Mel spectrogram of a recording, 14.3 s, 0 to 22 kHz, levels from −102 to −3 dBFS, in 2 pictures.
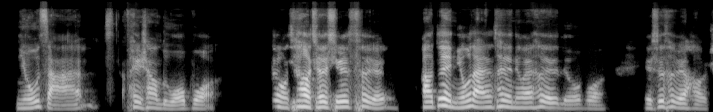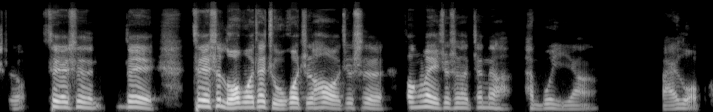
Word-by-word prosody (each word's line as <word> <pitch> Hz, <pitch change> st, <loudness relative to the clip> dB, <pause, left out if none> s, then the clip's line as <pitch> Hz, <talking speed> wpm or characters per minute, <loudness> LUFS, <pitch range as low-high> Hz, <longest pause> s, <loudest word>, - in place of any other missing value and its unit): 牛 155 Hz, +5 st, -2 dB
杂 130 Hz, -9 st, -1 dB, 0.5 s
配 195 Hz, -, -2 dB
上 170 Hz, -1 st, -2 dB
萝 135 Hz, 0 st, -3 dB
卜， 140 Hz, -1 st, -4 dB, 0.5 s
这 215 Hz, -, -5 dB
种 180 Hz, -3 st, +2 dB
挺 190 Hz, +4 st, -2 dB
好 205 Hz, -, +11 dB
吃 185 Hz, +1 st, +4 dB
其 190 Hz, +2 st, +3 dB
实 195 Hz, -, +4 dB
特 200 Hz, +2 st, -1 dB
别 155 Hz, -2 st, 0 dB, 0.4 s
啊， 190 Hz, 0 st, +5 dB
对 245 Hz, +1 st, +7 dB
牛 180 Hz, +1 st, +1 dB
腩 190 Hz, -3 st, +5 dB
特 205 Hz, -, -2 dB
别 210 Hz, -2 st, +2 dB
牛 175 Hz, -2 st, -5 dB
腩 175 Hz, 0 st, 0 dB
配 175 Hz, -3 st, 0 dB
萝 145 Hz, -2 st, -8 dB
卜， 140 Hz, -2 st, -9 dB, 0.4 s
也 150 Hz, -, -6 dB
是 200 Hz, +6 st, 0 dB
特 200 Hz, 0 st, -4 dB
别 165 Hz, -2 st, +1 dB
好 145 Hz, -3 st, -7 dB
吃。 -, -, -14 dB, 0.4 s
特 210 Hz, -, +2 dB
别 185 Hz, -1 st, +2 dB
是 180 Hz, -1 st, -3 dB, 0.3 s
对， 180 Hz, -6 st, +1 dB, 0.4 s
特 -, -, -1 dB
别 210 Hz, -1 st, +6 dB
是 230 Hz, +3 st, +1 dB
萝 165 Hz, -5 st, +7 dB
卜 185 Hz, +1 st, +3 dB
在 200 Hz, +2 st, +2 dB
煮 150 Hz, -6 st, -3 dB
过 175 Hz, +5 st, +3 dB
之 170 Hz, 0 st, -7 dB
后 165 Hz, -4 st, 0 dB
就 165 Hz, +3 st, -12 dB
是 150 Hz, -4 st, -7 dB, 0.2 s
风 185 Hz, 0 st, -2 dB
味 195 Hz, -3 st, +1 dB
就 175 Hz, -, -8 dB
是 170 Hz, 0 st, -8 dB
真 180 Hz, +2 st, -11 dB
的 165 Hz, -3 st, -7 dB
很 -, -, -15 dB
很 145 Hz, -4 st, -14 dB
不 155 Hz, +3 st, -10 dB
一 130 Hz, -3 st, -18 dB
样 130 Hz, -1 st, -15 dB, 0.6 s
白 -, -, -11 dB
萝 -, -, -8 dB
卜。 -, -, -32 dB
175 Hz, 260 characters per minute, -26 LUFS, 150-190 Hz, 0.6 s, 好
